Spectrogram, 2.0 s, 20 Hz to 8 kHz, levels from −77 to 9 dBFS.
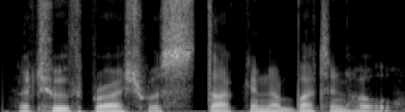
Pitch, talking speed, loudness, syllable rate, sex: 85 Hz, 205 wpm, -18 LUFS, 6.0 syllables/s, male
